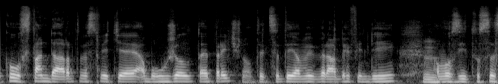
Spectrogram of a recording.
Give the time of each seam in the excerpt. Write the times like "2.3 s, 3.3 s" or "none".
none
